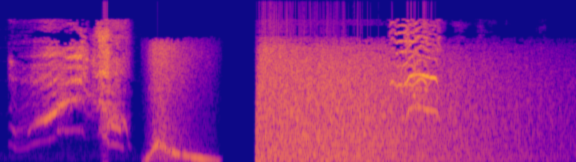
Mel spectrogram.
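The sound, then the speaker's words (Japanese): An explosion blast in a monster battle bursts in as a loud roaring rush of noise that slowly fades. It follows shrill cries and a falling whoosh. “ここだと。爆風がまるでそよ風のよう。”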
